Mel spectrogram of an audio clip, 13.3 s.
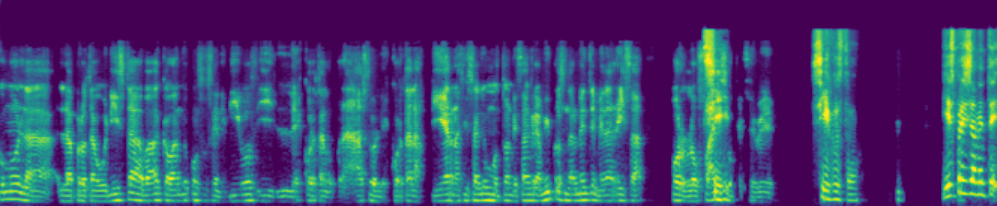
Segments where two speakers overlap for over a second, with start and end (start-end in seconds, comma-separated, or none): none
